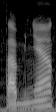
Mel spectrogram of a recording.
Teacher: Tabnya qalqalah ya, dipantulkan. Ba-nya qalqalah karena huruf ba ketika sukun maka dia salah satu sifatnya adalah qalqalah, harus dipantulkan.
